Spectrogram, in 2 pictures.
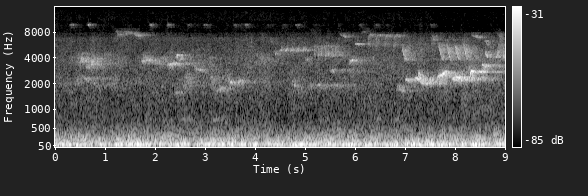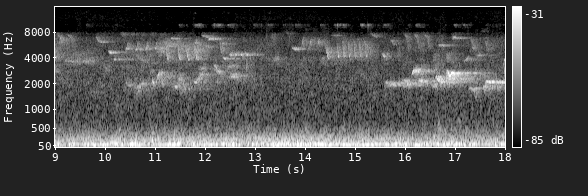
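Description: Songbirds chirping and singing faintly in many short, quick trills and phrases, over a low steady rumble.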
